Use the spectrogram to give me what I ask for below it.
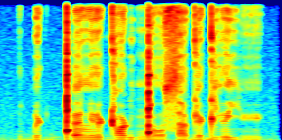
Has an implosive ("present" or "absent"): present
